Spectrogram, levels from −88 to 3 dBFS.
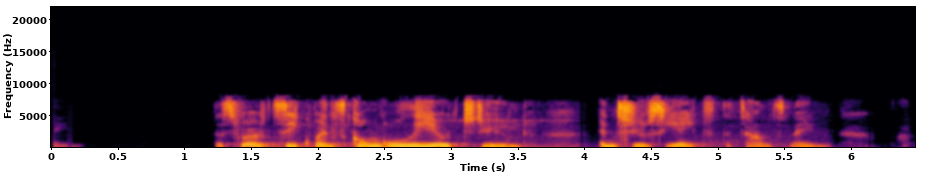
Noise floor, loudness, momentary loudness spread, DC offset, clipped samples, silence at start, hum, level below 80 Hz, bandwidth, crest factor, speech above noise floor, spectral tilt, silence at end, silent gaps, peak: -84 dBFS; -14 LUFS; 17 LU; under 0.1%; under 0.1%; 1.25 s; none; -60 dBFS; 8.4 kHz; 16 dB; 68 dB; -3 dB/octave; 0.65 s; none; 0 dBFS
